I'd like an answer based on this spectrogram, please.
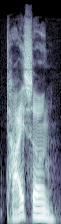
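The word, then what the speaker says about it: Thai Son: So, again, in no particular order, there's this place called Thai Sung. That's how you say it in Vietnamese, but it's spelled THAI space SON.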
